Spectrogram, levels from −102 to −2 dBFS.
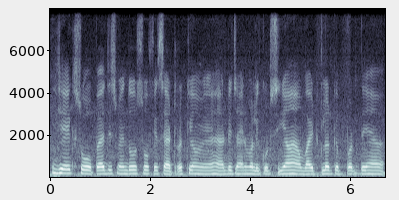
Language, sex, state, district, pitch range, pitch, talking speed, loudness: Hindi, female, Haryana, Jhajjar, 160-170 Hz, 165 Hz, 180 wpm, -15 LUFS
